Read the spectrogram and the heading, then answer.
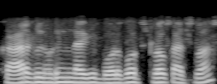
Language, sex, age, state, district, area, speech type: Odia, male, 45-60, Odisha, Nuapada, urban, conversation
